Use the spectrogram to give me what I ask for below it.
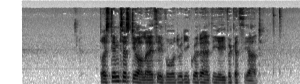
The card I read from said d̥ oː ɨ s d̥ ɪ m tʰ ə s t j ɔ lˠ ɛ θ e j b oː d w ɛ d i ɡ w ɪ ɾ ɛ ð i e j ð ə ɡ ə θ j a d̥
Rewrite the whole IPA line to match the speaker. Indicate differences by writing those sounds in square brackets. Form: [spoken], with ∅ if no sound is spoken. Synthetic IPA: d̥ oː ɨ s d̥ ɪ m tʰ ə s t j ɔ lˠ ɛ θ e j [v] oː d w ɛ d i ɡ w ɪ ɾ ɛ ð i e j [v] ə ɡ ə θ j a d̥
